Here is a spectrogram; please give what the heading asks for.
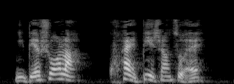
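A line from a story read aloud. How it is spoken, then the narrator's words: Loud angry scolding. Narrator (Chinese): 她丈夫胡老板在一旁瞪着眼大声呵斥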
